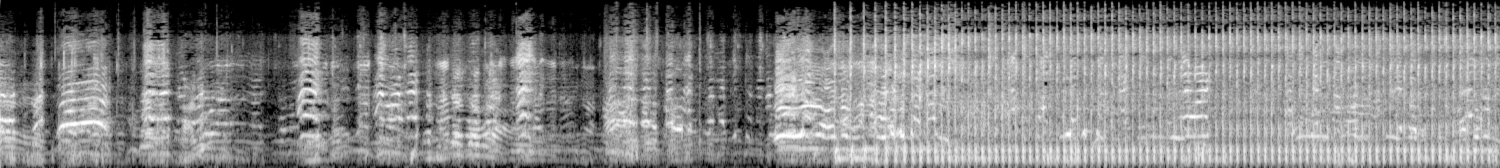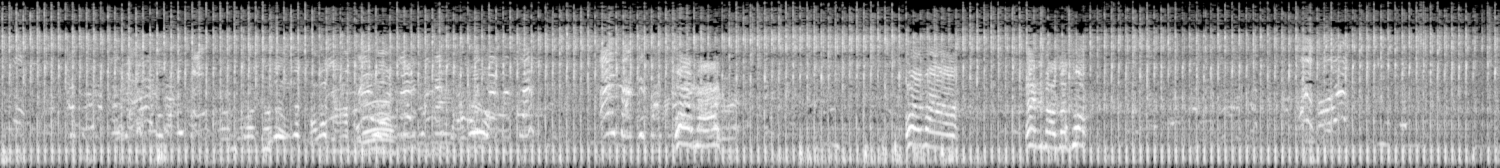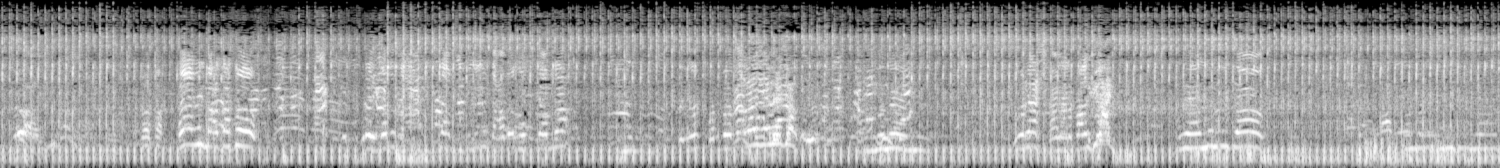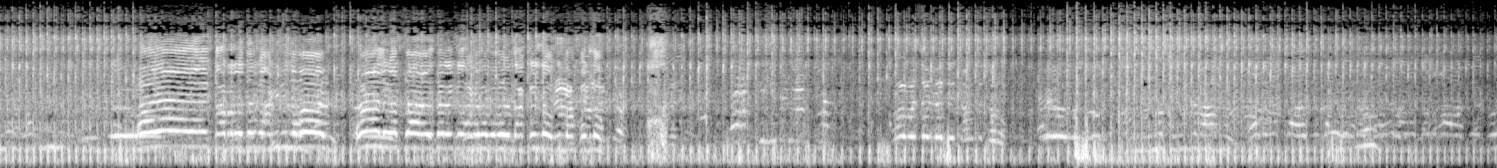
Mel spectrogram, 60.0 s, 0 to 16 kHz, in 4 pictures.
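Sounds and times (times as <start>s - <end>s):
people calling out: 0.0s - 54.1s
small engine knocking: 0.0s - 59.9s.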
